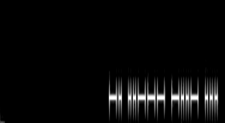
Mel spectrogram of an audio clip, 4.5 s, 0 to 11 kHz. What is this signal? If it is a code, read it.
Morse code, heard as a keyed tone, about 25 wpm, 700 Hz. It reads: N2XS
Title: USA Call Signs - 4 Characters - Repeated 2x - 25wpm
